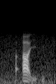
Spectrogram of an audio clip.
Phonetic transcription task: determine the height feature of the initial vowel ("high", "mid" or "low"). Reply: low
